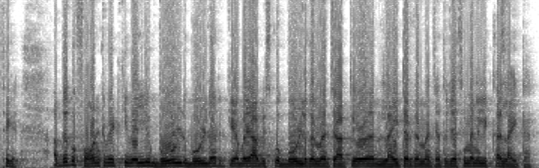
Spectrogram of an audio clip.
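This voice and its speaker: A man with an Indian accent talks through a screen-recorded coding lesson at an ordinary pitch. His voice is dark and mellow, and his manner is loose and chatty, full of little "okay, friends" check-ins. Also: fairly even intonation, a little fast. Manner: informal, addresses viewers as friends, frequent "theek hai" fillers. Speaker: coding tutor.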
